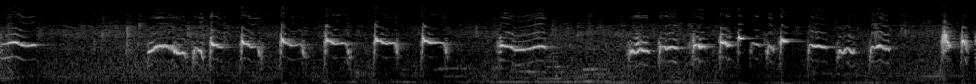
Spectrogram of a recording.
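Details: Cream-vented bulbul, female, recorded as a trapping lure for use in forest: a long series of clipped, downslurred whistled notes repeated roughly every half second, a wavering whistle in the middle, then faster chattering notes.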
